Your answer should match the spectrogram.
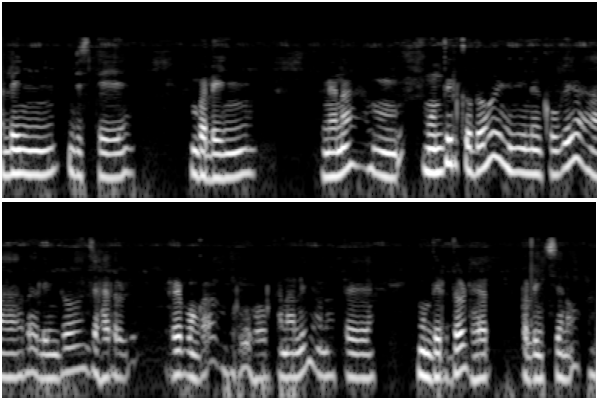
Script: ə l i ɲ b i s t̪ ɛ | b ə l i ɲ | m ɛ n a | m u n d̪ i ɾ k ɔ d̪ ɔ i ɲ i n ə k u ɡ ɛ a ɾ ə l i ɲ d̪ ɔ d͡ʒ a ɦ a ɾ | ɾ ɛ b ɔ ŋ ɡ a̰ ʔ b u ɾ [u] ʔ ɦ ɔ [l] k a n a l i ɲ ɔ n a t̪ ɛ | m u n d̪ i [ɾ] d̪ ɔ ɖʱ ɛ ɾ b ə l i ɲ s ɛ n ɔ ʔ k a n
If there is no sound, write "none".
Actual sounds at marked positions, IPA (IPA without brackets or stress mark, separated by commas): u, ɽ, ɾ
